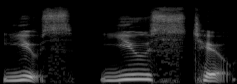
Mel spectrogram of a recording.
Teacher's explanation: notice the pronunciation because this D, you don't hear it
